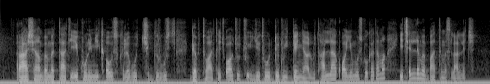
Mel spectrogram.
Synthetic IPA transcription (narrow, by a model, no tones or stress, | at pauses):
ɾaʃanbəmət̪ʰːat̪jɛʔikʰo̞nomikʼəwskʰɨləβo̞t͡ʃːt͡ʃʰːɪɡːɨɾwʊst̪ʼ | ɡəβt̪ʰəwalt̪ʰət͡ʃʼɛwat͡ʃʰo̞t͡ʃːuɨjːɛt̪ʰəwɔd̪ːəd̪ujɪɡːəɲːa̰lːut̪ʰalːakʼajɛmo̞skʰo̞kʰət̪ʰəma | jɛt͡ʃʼɪlːɨməbat̪ʰːɨməsla̰lːət͡ʃː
